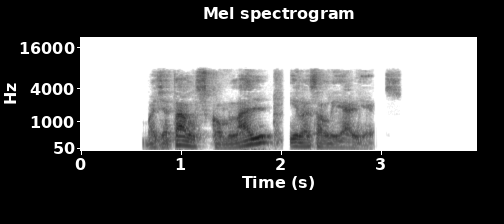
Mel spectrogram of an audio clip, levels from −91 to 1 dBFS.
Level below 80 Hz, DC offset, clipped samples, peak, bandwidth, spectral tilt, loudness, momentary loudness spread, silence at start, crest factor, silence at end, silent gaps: -46 dBFS; under 0.1%; under 0.1%; -2 dBFS; 8.4 kHz; -4.5 dB/octave; -20 LUFS; 18 LU; 0.65 s; 20 dB; 0.75 s; 2.05-2.09 s, 2.97-3.05 s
